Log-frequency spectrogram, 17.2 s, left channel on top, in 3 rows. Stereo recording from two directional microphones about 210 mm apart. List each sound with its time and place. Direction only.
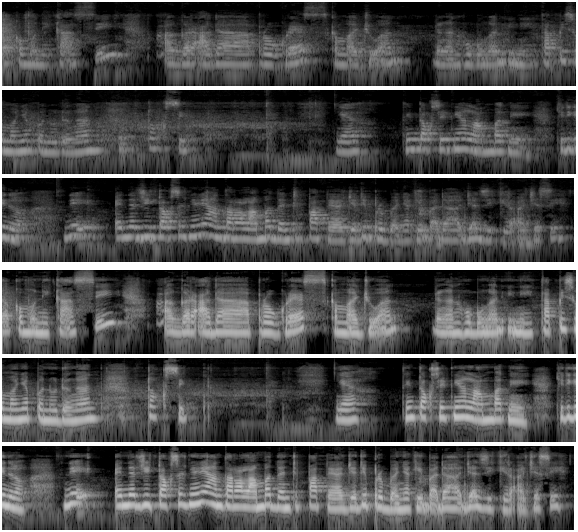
0.2 s a woman's voice: 55° right (ahead or behind)
9.0 s a woman's voice: 50° right (ahead or behind)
